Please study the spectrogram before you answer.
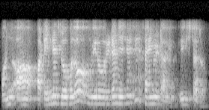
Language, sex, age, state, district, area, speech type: Telugu, male, 18-30, Telangana, Nizamabad, urban, conversation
